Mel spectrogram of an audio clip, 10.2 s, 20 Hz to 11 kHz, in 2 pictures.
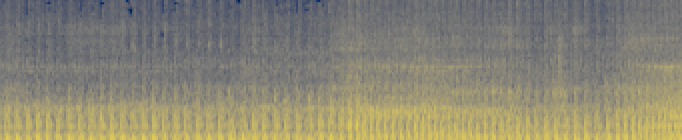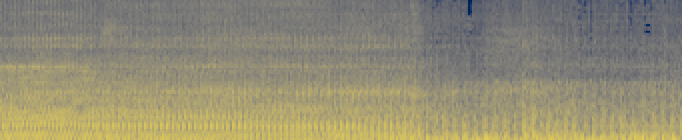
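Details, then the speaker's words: Free abandoned Yamaha XT500, believed 1980, sat over 20 years, first ride: deep single thump climbs then flattens and won't rev out, sputtering; owner suspects air box restricting air, pipe and filter removal didn't help. "first ride uh wasn't the greatest in the world um it just wouldn't rev out"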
